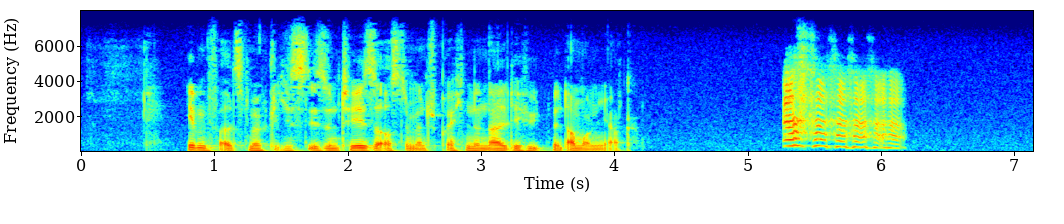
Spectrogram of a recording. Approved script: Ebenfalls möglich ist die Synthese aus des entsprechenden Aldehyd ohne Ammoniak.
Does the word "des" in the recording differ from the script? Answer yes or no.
yes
